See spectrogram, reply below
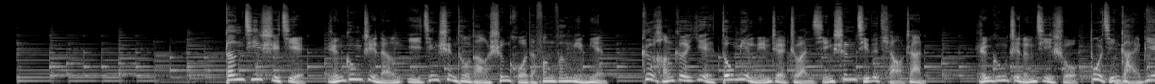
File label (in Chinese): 男,中文 MG; 有光科技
